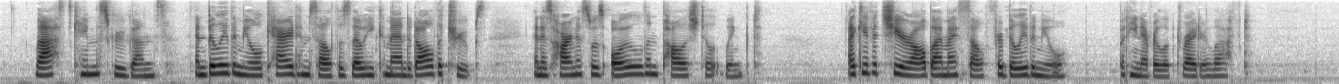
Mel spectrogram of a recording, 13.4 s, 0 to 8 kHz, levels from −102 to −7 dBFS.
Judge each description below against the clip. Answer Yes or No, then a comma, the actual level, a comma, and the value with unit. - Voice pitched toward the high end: Yes, high, 220 Hz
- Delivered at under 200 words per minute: No, fast, 205 wpm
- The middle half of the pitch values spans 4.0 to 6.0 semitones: No, average, 3.0 semitones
